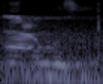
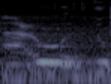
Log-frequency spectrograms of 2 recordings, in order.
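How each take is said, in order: First: The middle consonant is a plain 'z' sound. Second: The middle consonant is a voiced 'th' sound. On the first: The speaker calls it wrong. "ini huruf zai murni tadi. Ini yang salah tadi" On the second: The speaker calls it right. "yang benar huruf dzal"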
